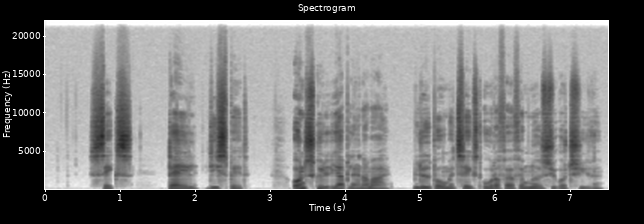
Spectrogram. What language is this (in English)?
Danish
